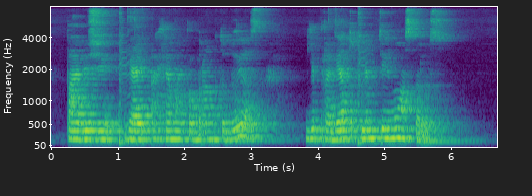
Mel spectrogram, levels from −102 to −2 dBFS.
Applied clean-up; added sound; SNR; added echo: none; Guitar; 19 dB; reverberation time 0.9 s.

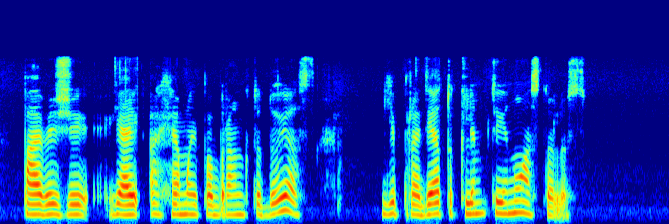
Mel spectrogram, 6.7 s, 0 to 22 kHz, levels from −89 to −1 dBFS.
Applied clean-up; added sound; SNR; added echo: none; none; none; none.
